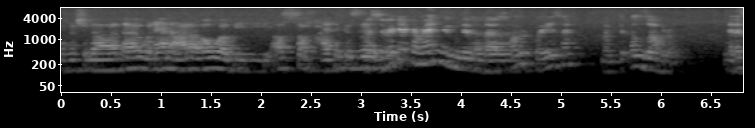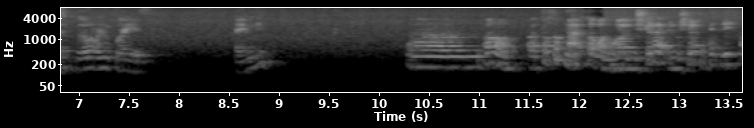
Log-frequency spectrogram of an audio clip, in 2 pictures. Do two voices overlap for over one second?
No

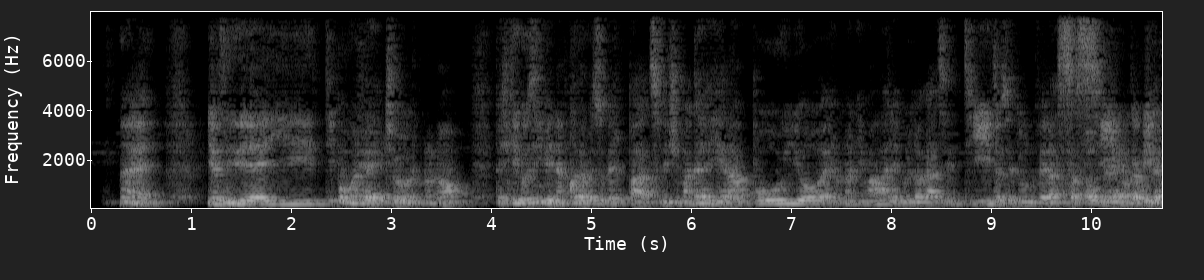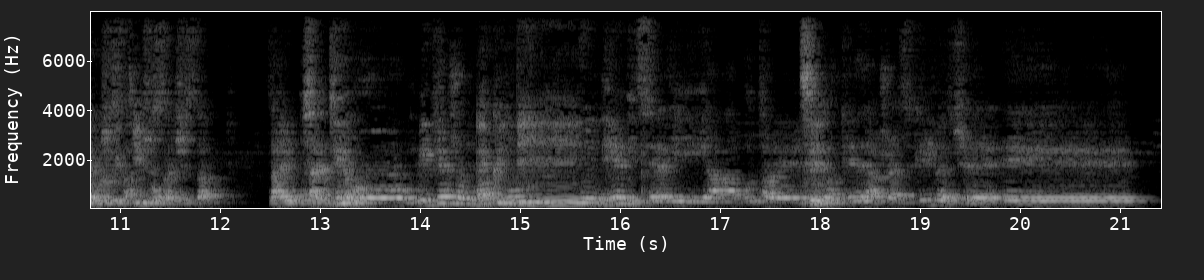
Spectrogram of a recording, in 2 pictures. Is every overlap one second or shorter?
No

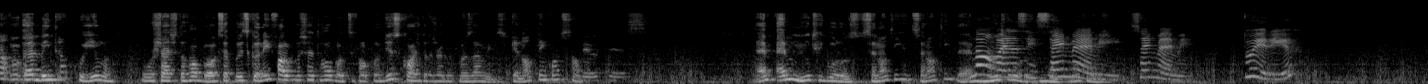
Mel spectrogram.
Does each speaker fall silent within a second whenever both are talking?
No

